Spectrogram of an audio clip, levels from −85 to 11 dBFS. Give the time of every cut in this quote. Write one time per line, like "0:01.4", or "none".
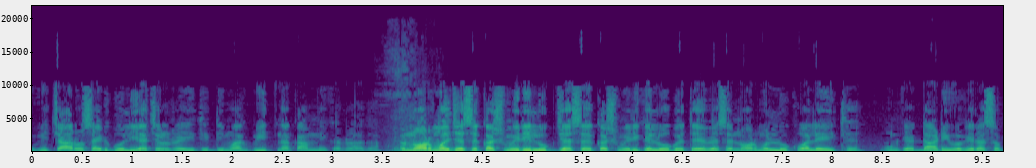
0:03.6

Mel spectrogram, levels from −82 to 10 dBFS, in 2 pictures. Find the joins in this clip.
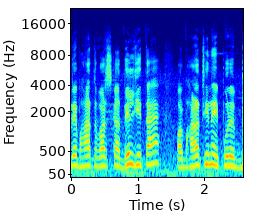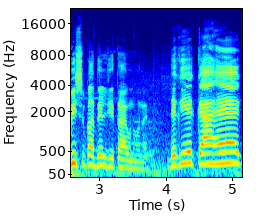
none

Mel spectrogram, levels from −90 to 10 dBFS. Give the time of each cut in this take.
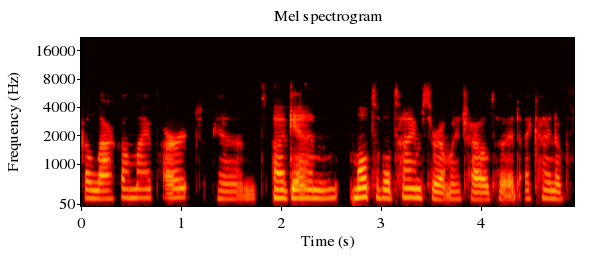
0:01.8
0:02.6

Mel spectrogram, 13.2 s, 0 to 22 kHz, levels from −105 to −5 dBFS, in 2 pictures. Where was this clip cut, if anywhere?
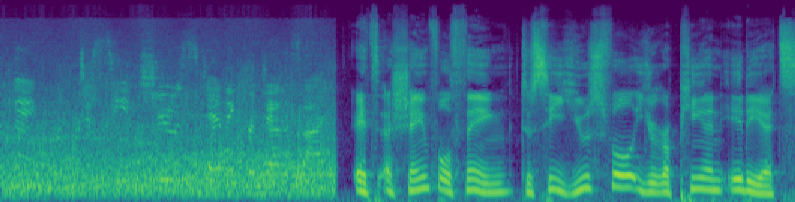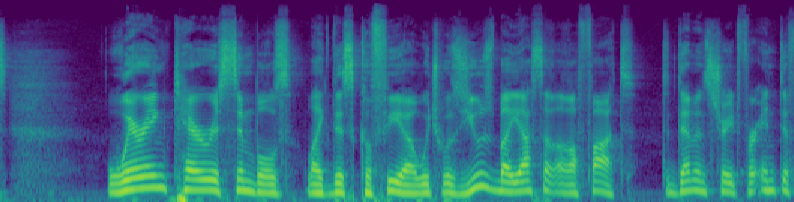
none

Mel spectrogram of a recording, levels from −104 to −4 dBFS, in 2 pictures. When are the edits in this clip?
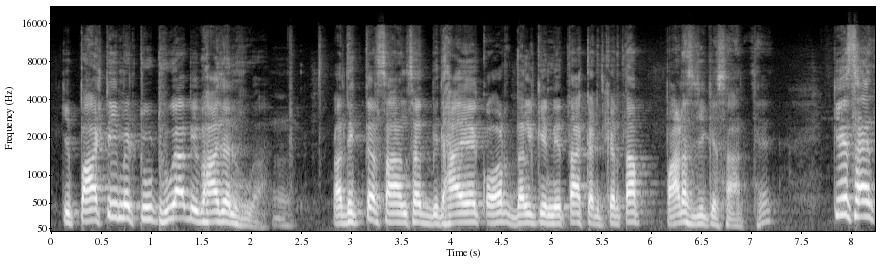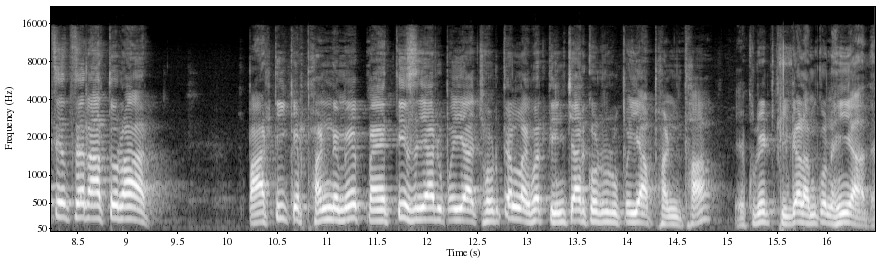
none

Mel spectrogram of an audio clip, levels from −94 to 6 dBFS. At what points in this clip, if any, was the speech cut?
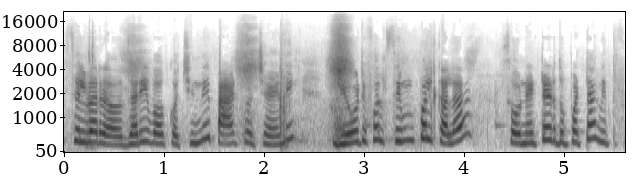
none

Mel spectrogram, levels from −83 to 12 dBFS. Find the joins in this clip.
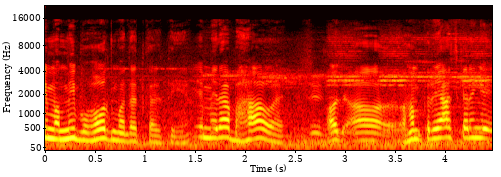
none

